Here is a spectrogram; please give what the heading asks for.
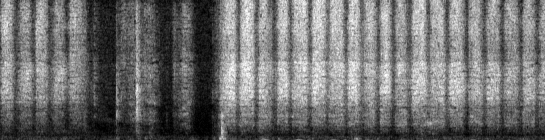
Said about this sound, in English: So I'm going to kind of scuff it up a little bit.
